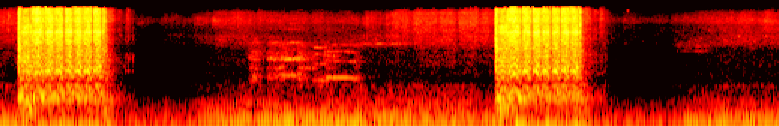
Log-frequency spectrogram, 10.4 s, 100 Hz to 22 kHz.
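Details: Multicab with F5A 6-valve engine: two bursts of rapid, even starter cranking about a second each that never catch; engine turns over fine but won't fire, troubleshooting ignition coil. Cause suspected, not confirmed.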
